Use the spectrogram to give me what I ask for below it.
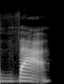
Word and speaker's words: و: So this can be pronounced either as o or as va. Both are used often. Va. But in conversation, usually it's heard as o.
